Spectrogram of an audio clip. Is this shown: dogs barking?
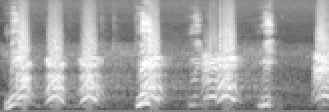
yes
